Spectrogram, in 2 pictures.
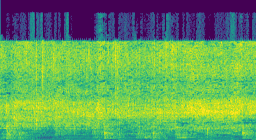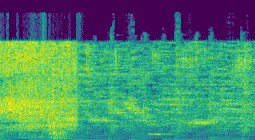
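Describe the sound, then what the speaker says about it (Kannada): Cumin and black pepper frying and being stirred in a pan for a flat bean palya, with a steady loud sizzle and repeated scraping strokes, easing slightly quieter toward the end. "ಇದನ್ನೆಲ್ಲ ಚೆನ್ನಾಗಿ ಫ್ರೈ ಮಾಡ್ಕೋಬೇಕು."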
